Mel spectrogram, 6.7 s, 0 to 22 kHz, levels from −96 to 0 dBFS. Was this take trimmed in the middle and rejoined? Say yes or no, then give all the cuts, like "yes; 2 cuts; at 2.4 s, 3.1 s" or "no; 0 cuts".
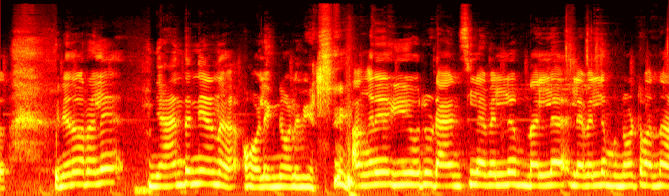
yes; 1 cut; at 3.5 s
